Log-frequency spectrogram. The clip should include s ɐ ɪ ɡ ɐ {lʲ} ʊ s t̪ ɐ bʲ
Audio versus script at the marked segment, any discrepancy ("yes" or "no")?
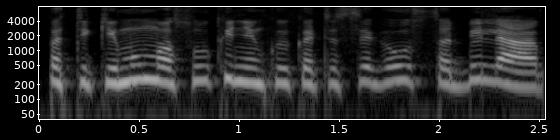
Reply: yes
